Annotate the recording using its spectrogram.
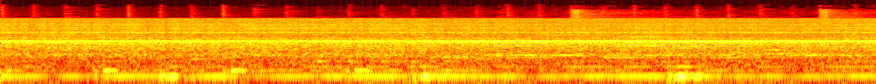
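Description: Miniature wind tunnel fan running at steady speed: one steady whine over the rush of moving air, with faint irregular ticking.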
